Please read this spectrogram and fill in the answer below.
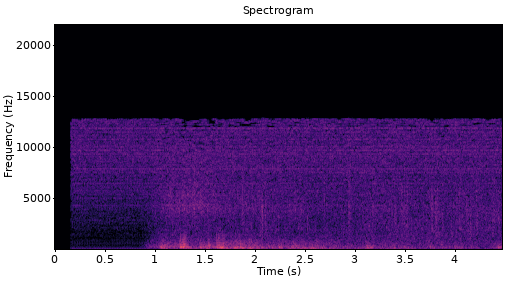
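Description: A rumble of thunder that breaks in about a second in and slowly rolls away, over steady rain.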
